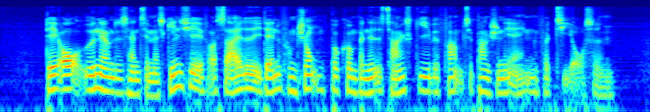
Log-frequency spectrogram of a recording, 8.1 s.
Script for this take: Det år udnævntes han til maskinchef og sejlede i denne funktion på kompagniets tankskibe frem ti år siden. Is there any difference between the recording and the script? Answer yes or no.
yes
